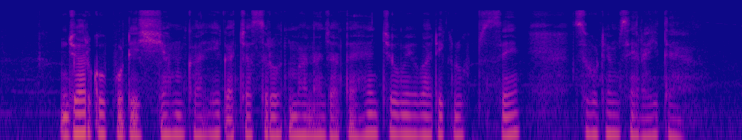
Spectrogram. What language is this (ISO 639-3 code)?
hin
